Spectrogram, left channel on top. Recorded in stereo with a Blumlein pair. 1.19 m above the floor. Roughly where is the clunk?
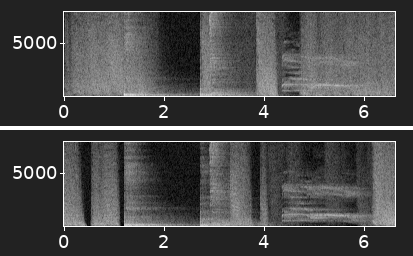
Ahead left.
